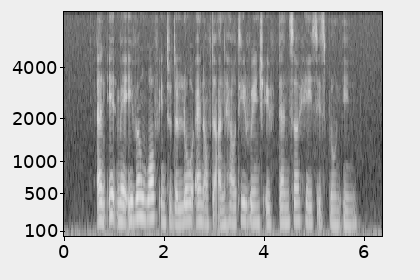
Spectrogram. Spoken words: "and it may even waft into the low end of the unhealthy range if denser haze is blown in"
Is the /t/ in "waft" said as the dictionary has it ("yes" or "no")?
no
